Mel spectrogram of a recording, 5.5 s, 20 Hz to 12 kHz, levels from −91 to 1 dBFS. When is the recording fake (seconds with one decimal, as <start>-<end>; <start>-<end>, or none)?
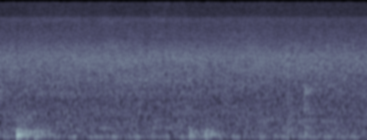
1.2-1.7; 3.4-4.0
